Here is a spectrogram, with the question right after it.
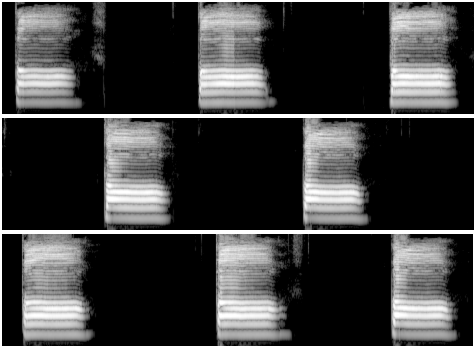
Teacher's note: چونکہ یہ مفخم حرف ہے، اس میں ایک آ کی آواز ہونی چاہیے۔ یہ آ کی جو آواز ہے یہ وہی زبان کو پیچھے سے اٹھانے اور زبان کے بیچ میں کرو لانے سے آئے گی۔ ہونٹوں کو گول کر کے اس آواز کو اگر آپ پیدا کرنے کی کوشش کریں گے تو پھر کیا ہوگا کہ ایک غلط آواز ہمیں سنائی دے گی۔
